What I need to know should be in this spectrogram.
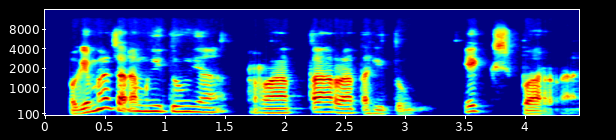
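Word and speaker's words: x̄: cara menghitungnya rata-rata hitung X bar nah ini bacanya X Bar adalah jumlahan Sigma Oke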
